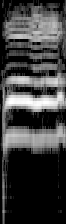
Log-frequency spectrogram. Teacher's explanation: یہ قوف موٹے والا ہے، اس کو اپنے ہونٹوں کو گول کر کے پڑھیں گے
